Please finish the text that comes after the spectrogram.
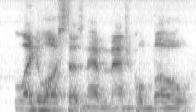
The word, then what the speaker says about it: Legolas: Wow, Legoless. That's a horrible mispronunciation. It's supposed to be an A instead of an E at the end. Legolas, not Legoless.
